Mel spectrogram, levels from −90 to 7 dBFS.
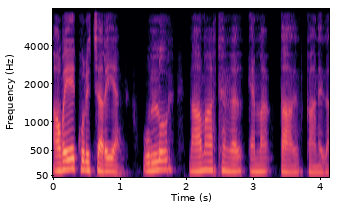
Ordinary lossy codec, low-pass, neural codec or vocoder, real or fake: none; 7.2 kHz; codec, 44.1 kHz, 1.7 kbps, Pupu-Codec; fake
